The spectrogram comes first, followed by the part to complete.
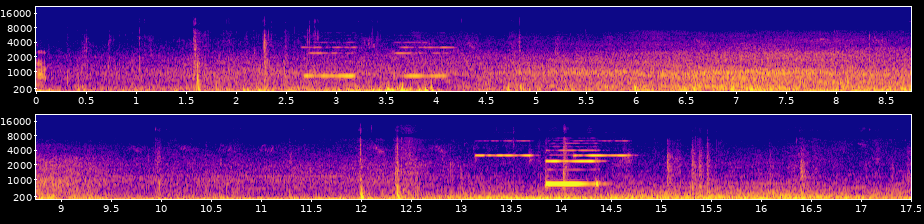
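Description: Electronic beeps: two short beeps about a second apart, then a quick run of beeps about three seconds before the end. Between them, street noise swells and fades as a vehicle passes on the wet road.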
